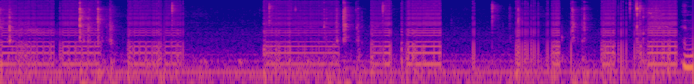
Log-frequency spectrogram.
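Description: Faint scattered clicks of a computer mouse and keyboard while text boxes are copied and pasted. Under them runs a low steady electrical hum, with a buzzing tone that cuts in and out several times.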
